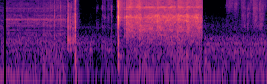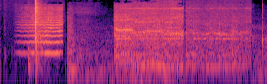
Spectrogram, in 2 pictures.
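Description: Small electric motors of household gadgets whirring in separate short bursts, with a thin insect-like whine. One burst comes about two and a half seconds in, a short wavering one comes about six seconds in and is the loudest, and a longer one starts near eight seconds.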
